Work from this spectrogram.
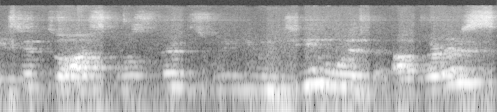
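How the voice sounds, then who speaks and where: A man talks at a moderate pace. Noticeable background noise and audible room echo are present. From Egypt. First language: Arabic. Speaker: imam. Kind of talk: public talk. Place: classroom. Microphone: camera far.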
